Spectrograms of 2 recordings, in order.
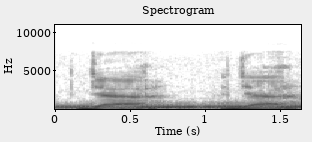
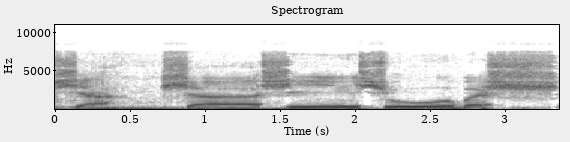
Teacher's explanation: Ini lidah bagian tengah tuh agak naik dikit, bagian tengahnya.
